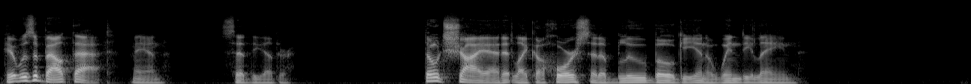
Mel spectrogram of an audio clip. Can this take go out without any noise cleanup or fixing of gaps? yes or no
yes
